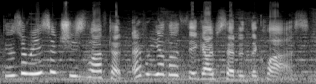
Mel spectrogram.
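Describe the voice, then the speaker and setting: A pompous, nihilistic teenage boy reading out his journal, performed by a woman. The voice is high and swoops theatrically, full of contempt and self-importance. Soft music runs underneath. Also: huge pitch swings, fast, heavily acted. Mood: smug, detached.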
